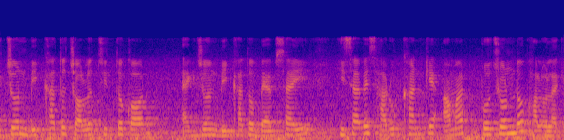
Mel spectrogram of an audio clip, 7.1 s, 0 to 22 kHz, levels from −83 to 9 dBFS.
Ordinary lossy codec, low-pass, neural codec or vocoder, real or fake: none; 7.2 kHz; none; real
